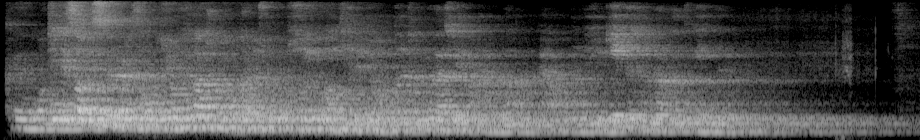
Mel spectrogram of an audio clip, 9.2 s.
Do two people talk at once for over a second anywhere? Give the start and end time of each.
2.3-3.9

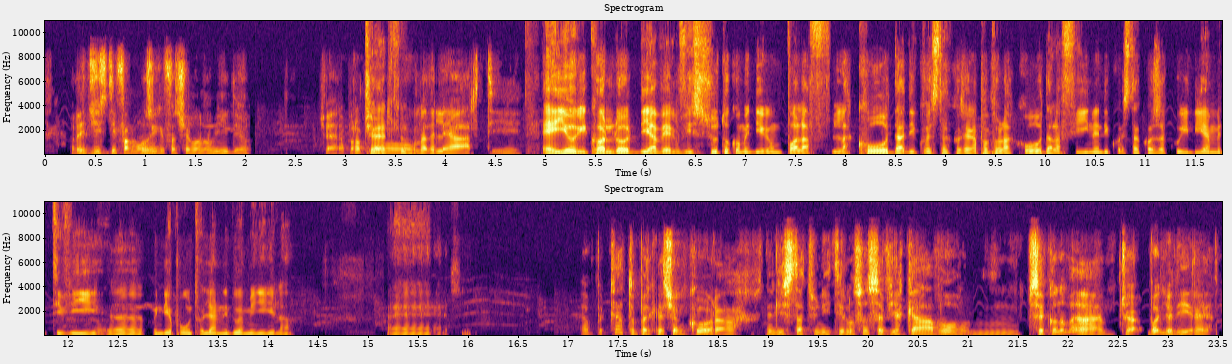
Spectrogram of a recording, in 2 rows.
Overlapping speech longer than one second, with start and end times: none

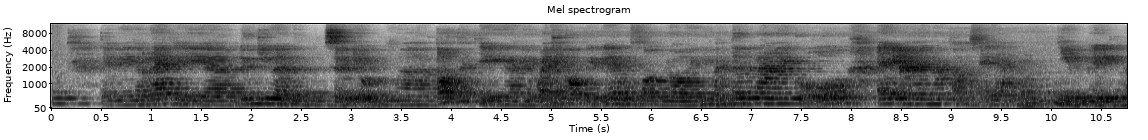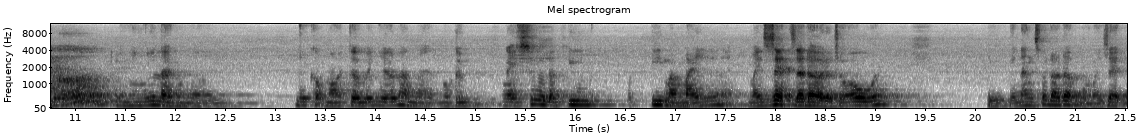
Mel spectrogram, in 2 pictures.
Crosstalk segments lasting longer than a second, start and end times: none

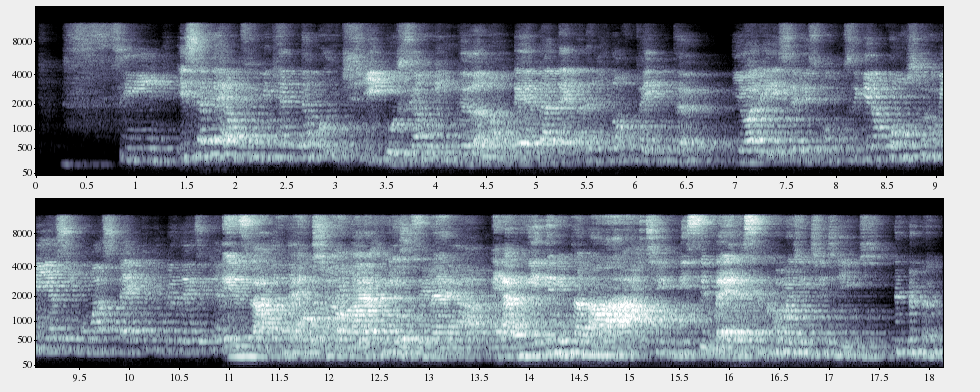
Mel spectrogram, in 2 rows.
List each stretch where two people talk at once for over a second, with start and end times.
10.9-13.3

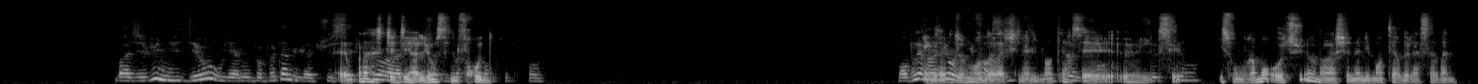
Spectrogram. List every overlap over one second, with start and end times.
3.4-4.9, 9.2-11.8

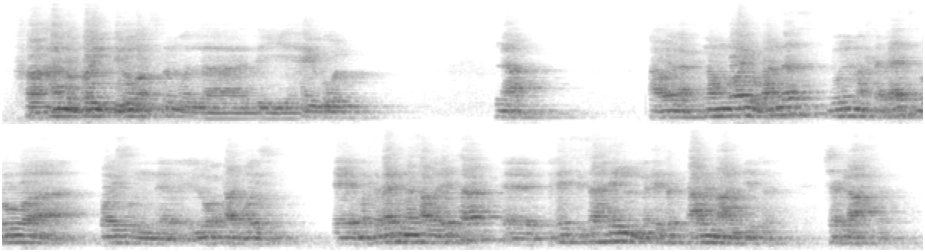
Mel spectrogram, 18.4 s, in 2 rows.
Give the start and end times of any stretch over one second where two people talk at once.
none

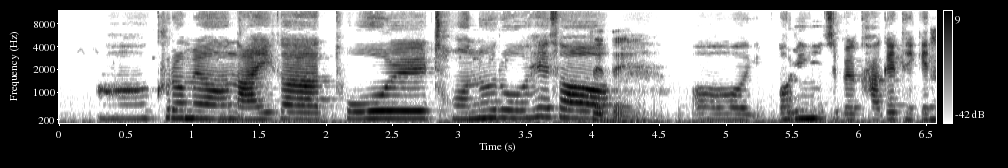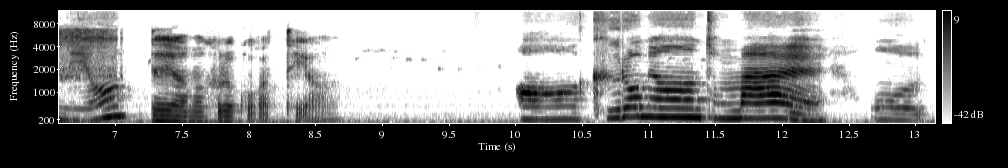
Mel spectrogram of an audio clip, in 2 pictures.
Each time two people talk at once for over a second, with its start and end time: none

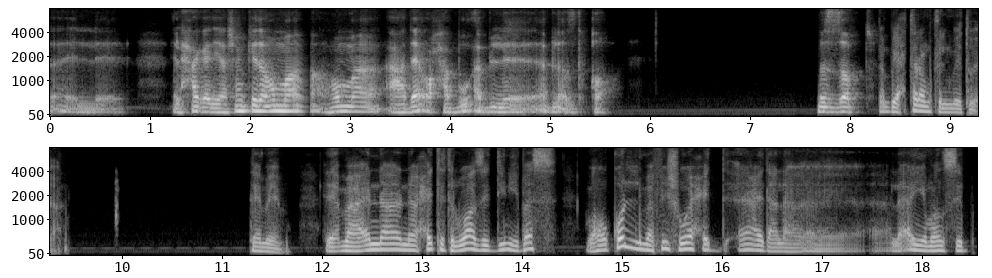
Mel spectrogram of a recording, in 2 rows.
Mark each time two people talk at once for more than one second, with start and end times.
none

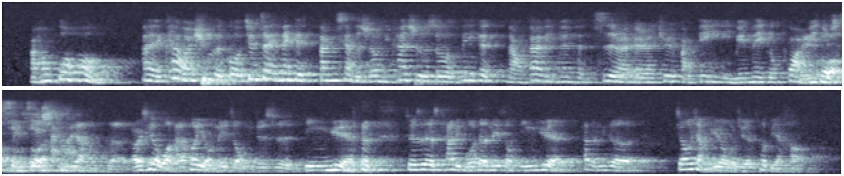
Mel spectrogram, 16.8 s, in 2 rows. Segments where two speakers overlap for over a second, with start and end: 8.0-9.3

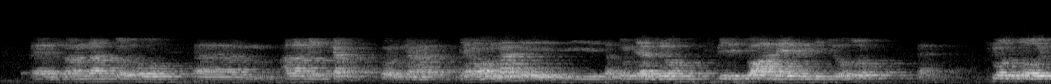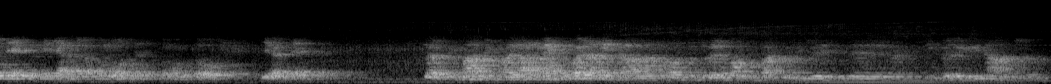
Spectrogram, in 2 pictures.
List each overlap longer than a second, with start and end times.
none

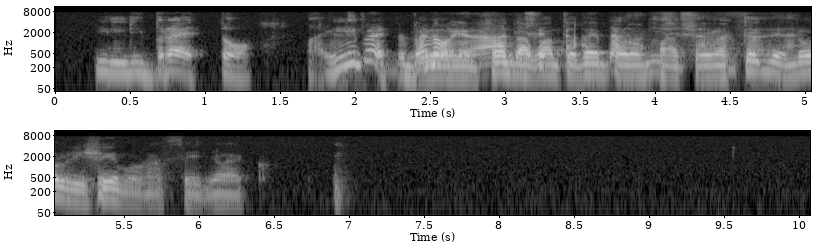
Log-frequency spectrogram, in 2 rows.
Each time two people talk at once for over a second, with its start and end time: 2.5-5.0

